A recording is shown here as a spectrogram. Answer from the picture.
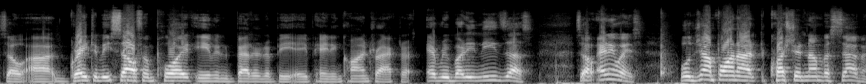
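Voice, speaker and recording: Over noticeable background noise, a man with a New England accent speaks at a moderate pace in a high pitch with lively intonation. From New England, US. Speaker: business coach and painting contractor. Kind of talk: tutorial. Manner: casual, hesitant with many fillers.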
